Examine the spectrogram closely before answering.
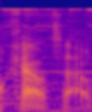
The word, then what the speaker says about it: kowtow: Getting straight on koto. Or kowtow, depending on how you want to pronounce it.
